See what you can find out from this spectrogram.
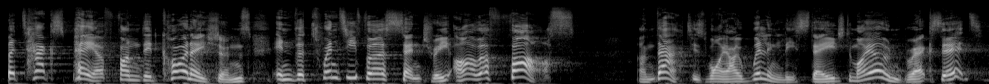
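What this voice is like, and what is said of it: British accent. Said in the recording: “I am a Brit, that's what this accent is”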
